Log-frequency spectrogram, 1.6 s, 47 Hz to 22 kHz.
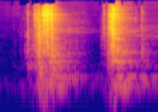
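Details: Antique Recording Devices Co. time recording lock on a portable safe, serial 10292, Yale pin tumblers: two sharp mechanical clacks about two-thirds of a second apart as the lock trips and stamps; normal actuation.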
